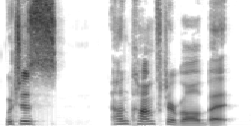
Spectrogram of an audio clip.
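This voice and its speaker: A young woman from the Philadelphia area co-hosting a comedy podcast, animated and teasing, quick to laugh. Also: medium pitch, no echo, studio quality. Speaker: podcast co-host. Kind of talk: casual comedy podcast chat.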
